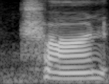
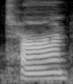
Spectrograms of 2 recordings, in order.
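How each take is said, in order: First: The word begins with a 'ch' sound. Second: The word begins with a clear 't' sound. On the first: The speaker calls it wrong. "It's not churn" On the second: The speaker calls it right. "it's turn"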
